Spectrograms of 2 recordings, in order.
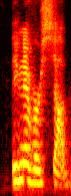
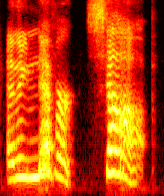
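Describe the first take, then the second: First: Said in the usual way. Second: Loud, high, drawn-out complaint; grumpy exasperation. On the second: Real, not acted. Streamer fed up with park music, grumpy exasperation. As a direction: wail it slowly, fed up and grumpy. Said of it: "you sound so old and grumpy".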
